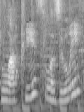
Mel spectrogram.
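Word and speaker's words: lapis lazuli: this is Lackey's loose I read this pronounced list it's lapiz lazuli pressure I'm saying it right very similar to soda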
